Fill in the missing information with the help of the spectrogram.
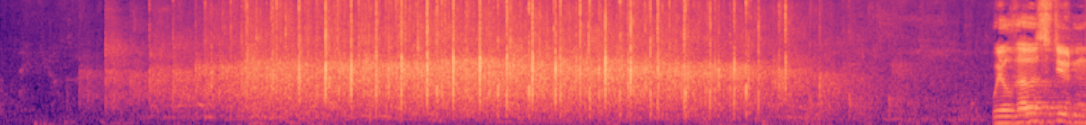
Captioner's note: applause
